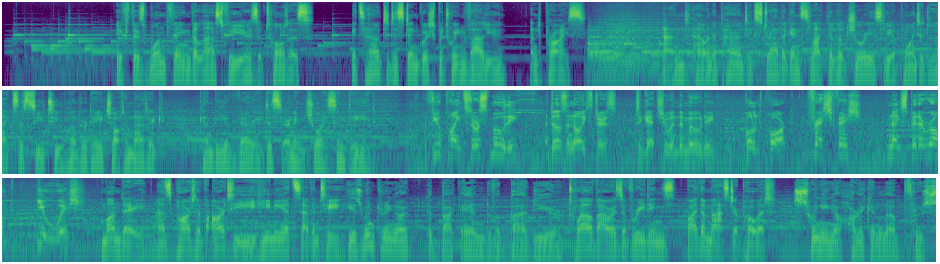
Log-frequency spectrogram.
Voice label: Radio Reel

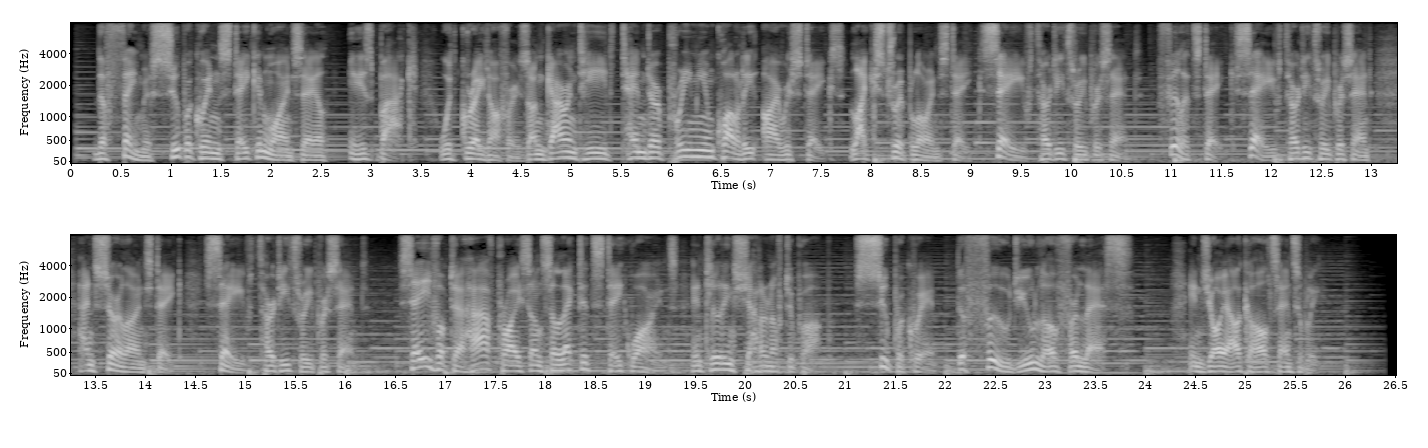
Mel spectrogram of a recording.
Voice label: superquinn ad

